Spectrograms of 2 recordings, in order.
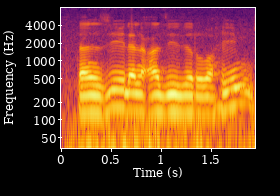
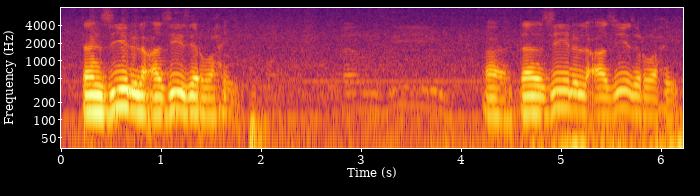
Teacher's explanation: Dia jadi lam tu baris depan, dhammul lam.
